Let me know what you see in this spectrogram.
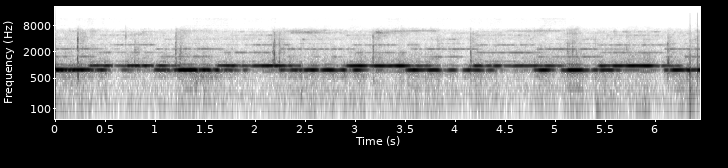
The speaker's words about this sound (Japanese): あ、ちょっと、救急車来たからちょっと待ってね。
